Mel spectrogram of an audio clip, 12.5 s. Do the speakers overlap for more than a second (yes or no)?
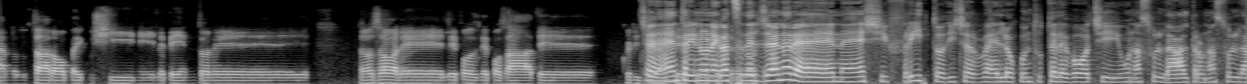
yes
